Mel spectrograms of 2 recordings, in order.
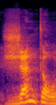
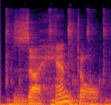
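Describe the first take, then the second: First: It sounds like the word 'gentle'. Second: The Z and H are pronounced separately. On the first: The speaker calls it wrong. "I don't like it sounding like gentle" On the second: The speaker calls it right. "the Z and the H are pronounced separately"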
